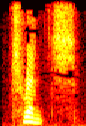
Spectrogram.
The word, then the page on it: trench: trentʃ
